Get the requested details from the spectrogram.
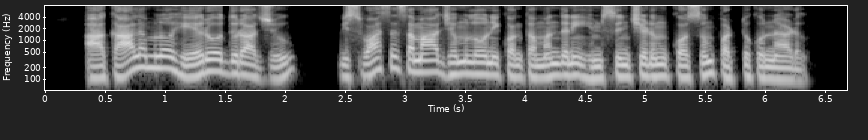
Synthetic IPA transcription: aːkaːlɐmlo̞ːɦeːɾo̞ːd̪uɾaːd͡ʒu | ʋiʃʋaːsɐsɐmaːd͡ʒɐmlo̞ːniko̞nt̪ɐmɐnd̪iniɦimsiɲt͡ʃɐɽɐmkɔːsɐmpɐʈːukunːaːɽu

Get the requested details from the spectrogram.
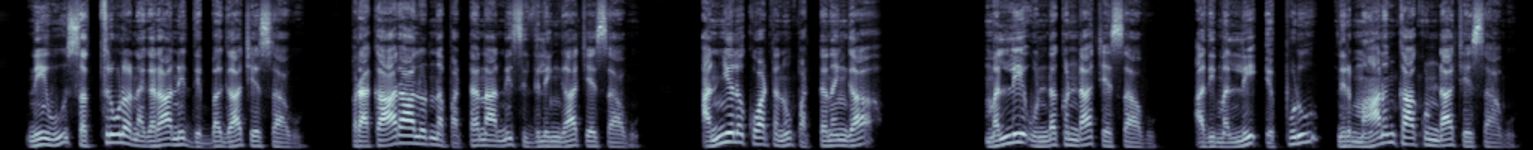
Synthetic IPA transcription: niːwuʃɐt̪ɾuwulɐnɐɡɐɾaːnːid̪ibːɐɡaːt͡ʃɛːʃaːwu | pɾɐkaːɾaːlunːɐpɐʈːɐnaːnːisid̪iliŋɡaːt͡ʃɛːʃaːwṵ | ɐ̰njulɐkɔːʈɐnupɐʈːɐnɐŋɡaː | mɐɭːiːuɳɖɐkuɳɖaːt͡ʃɛːʃaːwu | ɐ̰d̪imɐɭːiːe̞pːuɽu | niɾmaːnɐmkaːkuɳɖaːt͡ʃɛːʃaːwṵ

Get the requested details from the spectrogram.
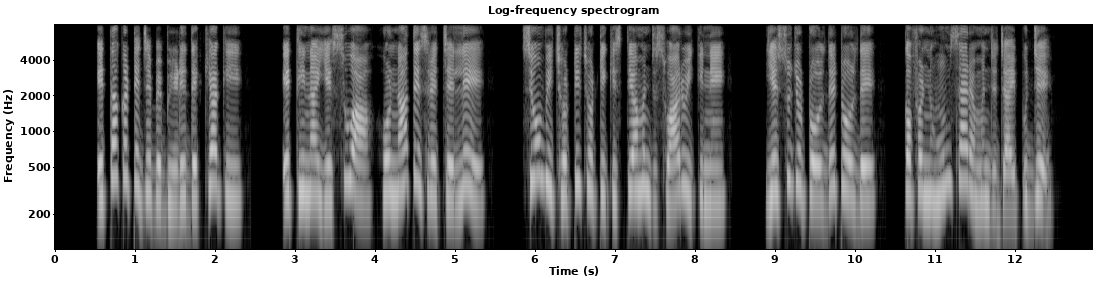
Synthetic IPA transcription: eːt̪akəʈːed͡ʒeːbebʱiːɽed̪eːkʰjaki | eːt̪ʰinajiːsuaɦoːɾnat̪eːsɾet͡ʃeːlee | sjõbʱit͡ʃʰoːʈit͡ʃʰoːʈikɪst̪ɪjamɐ̃nd͡ʒsʊwaːɾɦʊikɪne | jiːsud͡ʒoʈoːld̪eʈoːld̪e | kɐpʰəɾnəɦuːmsɛːɾamɐ̃nd͡ʒd͡ʒaːipʊd͡ʒeː

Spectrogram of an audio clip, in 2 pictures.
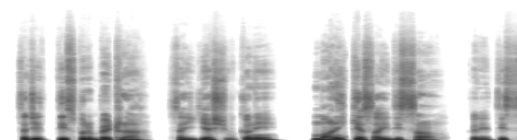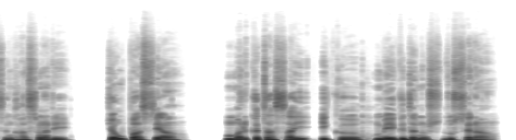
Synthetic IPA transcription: sɛd͡ʒet̪ɪspɐɾbɛːʈʰɾa | sɛjaːʃʊkɐɽ̃e | maːɽ̃ɪkjasaːid̪ɪsã̰ | kɐnet̪ɪsːɐ̃ŋɡʱaːsɽ̃ãɾe | t͡ʃɐupaːsejã | mɐɾkət̪asaːiɪkmeːɡd̪ɐnʊsd̪ʊsɛɾã̰ː

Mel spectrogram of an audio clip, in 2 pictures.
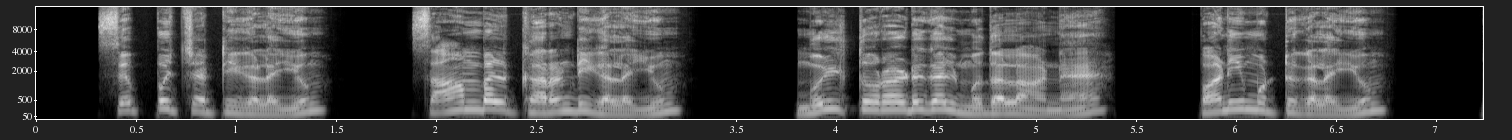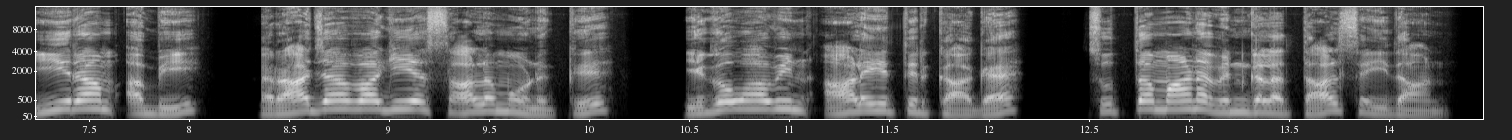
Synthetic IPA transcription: sɛpːɯt͡ʃːɐʈːɪɣɐɭɐjɯm | saːmbɐlkɐɾɐɳɖɪɣɐɭɐjɯm | mʊɻt̪ɔɾɐɽɯɣɐɭmʊðɐlaːnɐ | pɐnɪmʊʈːɯɣɐɭɐjɯm | iːɾaːmɐbi | ɾaːd͡ʒaːʋaːɣɪjɐsaːlɐmoːnɯkːɯ | jɛɣoːʋaːʋɪnaːlɐjɐt̪ːɪrka̰ːɣɐ | sʊt̪ːɐmaːnɐʋɛnɡɐɭɐt̪ːaːlsɛjða̰ːn

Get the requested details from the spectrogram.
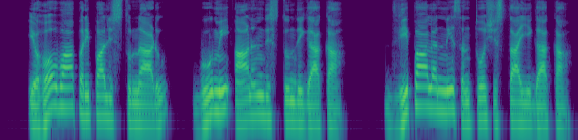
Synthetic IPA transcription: jeɦɔːʋaːpɐɾipaːlist̪unːaːɽu | bʱuːmiʔaːnɐnd̪ist̪und̪iɡaːkɐ̰ | d̪ʋiːpaːlɐnːisɐnt̪o̞ːʂist̪aːjiɡaːkɐ̰

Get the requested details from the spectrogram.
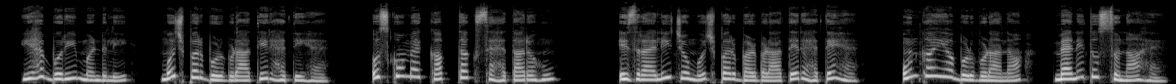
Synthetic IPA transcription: jɛɦbʊɾimɐ̃ɳɖli | mʊd͡ʒʱpɐɾbʊɽbʊɽaːt̪iɾɛɦt̪iɦɛ̃ː | ʊskomɛ̃ːkɐb̚t̪ɐksɛɦt̪aɾɐɦũ | ɪs̬ɾaːɪlid͡ʒoːmʊd͡ʒʱpɐɾbɐɽbɐɽaːt̪eɾɛɦt̪eɦɛ̃ | ʊnkajɐɦbʊɽbʊɽaːna | mɛ̃ːnet̪osʊnaɦɛː

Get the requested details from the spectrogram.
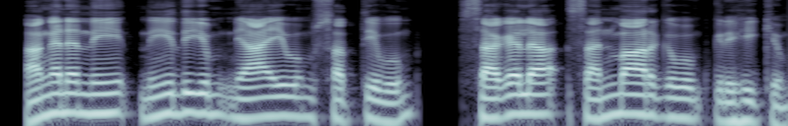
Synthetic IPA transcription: ɐŋːɐne̞niniːðijumnjaːjɐʋumsɐt̪jɐʋum | sɐɣɐlɐsɐnmaːrɡɐʋumɡɾeɦikʲːum

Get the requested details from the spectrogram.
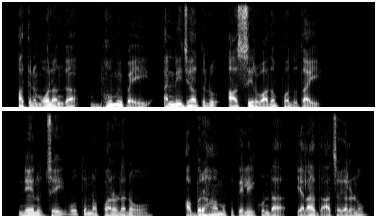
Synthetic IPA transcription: ɐt̪ɐnimuːlɐŋɡaːbʱuːmipɐjɐnːid͡ʒaːt̪uluaːʃiːɾʋaːd̪ɐmpond̪ut̪a̰ːjḭ | ne̞ːnut͡ʃeːjɐboːt̪unːɐpɐnulɐnṵ | ɐbɾɐɦaːmukut̪e̞lijɐkuɳɖa̰ːɛlaːd̪a̰ːt͡ʃɐɡɐlɐnu

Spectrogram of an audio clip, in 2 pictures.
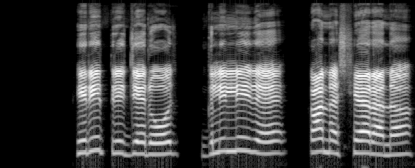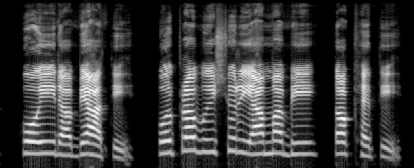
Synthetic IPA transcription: pʰɪɾit̪ɾɪd͡ʒeɾoːd͡z | ɡɐliːliɾɛ | kaːnaʃɛːɾãnɐ | koːiɾabjaːt̪ḭ | ɦoːɾpɾɐbujiːʃueɾiaːmãbʱit̪ɔːkʰːɛt̪i

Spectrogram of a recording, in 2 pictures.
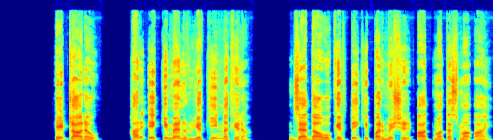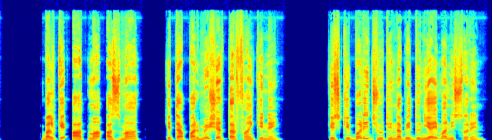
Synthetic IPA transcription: ɦeːʈlaːɾɐu | hɐɾeːkːimɛ̃ːnɾujɐkiːnːɐkeːɾa | d͡zɛːd̪aːʋokeɾt̪ekipɐɾmeːʃɾɾiaːt̪mat̪ɛːsmãʔaːe | bɐlkeʔaːt̪maɐzmaːt̪̚ | kit̪ɛpɐɾmeːʃəɾt̪ɐɾpʰãĩkinɐ̃ːĩ | kɪskibɐɽed͡ʒʱuːʈʰenɐbid̪ʊnɪjaːimãnisoɾeːn

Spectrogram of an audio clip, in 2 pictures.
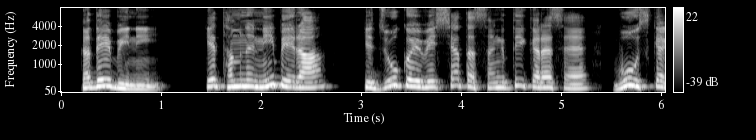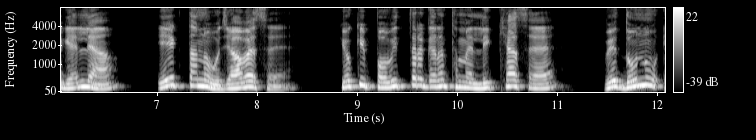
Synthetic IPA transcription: kɐd̪ebʱinḭ | ket̪ʰɐmnɛnibeːɾa | ked͡ʒoːkoːiʋeːsjat̪ɛsɐ̃ŋɡt̪ikɐɾɛsɛ | ʋoʊskɛɡɛːljã | eːk̚t̪ɐnɦod͡ʒaːʋɛsɛ̰ | kjũːk̬epɐʋɪt̪ɾəɡɐɾə̃t̪ʰmɛ̃lɪkʰːjasɛ | ʋed̪oːnu

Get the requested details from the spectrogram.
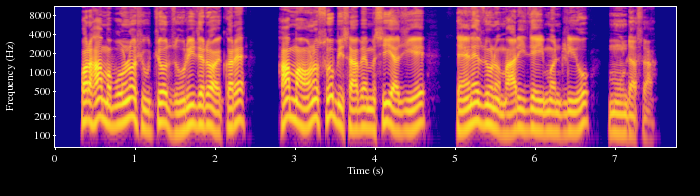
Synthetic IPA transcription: pɐɾɦaːmãboːlɽ̃ɔʃuːt͡ʃɔd͡zʱuːɾid̪ɛɾɔɛkɐɾɛ | haːmãɦɔːɽ̃ɔsoːbisaːbɛmɐsiːad͡zɪɛ | sɛːɽ̃ɛ̃d͡zʊɽ̃m̤aːɾid̪eːimɐ̃ɳɖlio | mũːɳɖasa̰

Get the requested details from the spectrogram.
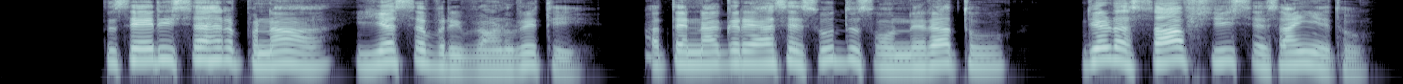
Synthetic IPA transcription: t̪ɐseːɾiʃɛɦəɾpɐnaːjɐːsəbɾibaːɽ̃ũɾɛt̪ʰi | ɐt̪ɛnɐɡɾɛɐsɛsʊd̪ʱsoːnːeɾat̪ʰu | d͡ʒɛːɽasaːpʰʃɪsesãːĩjɛ̃t̪ʰoː

